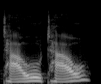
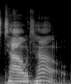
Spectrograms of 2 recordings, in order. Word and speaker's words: Tou Thao: like a progressive uh I believe the proper pronunciation if you're not you know rude or xenophobic uh is Tau Tau uh I believe that's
